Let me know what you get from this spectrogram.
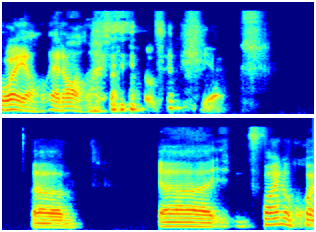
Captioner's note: laugh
